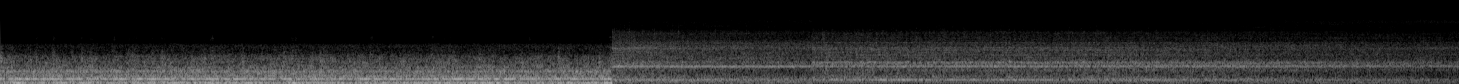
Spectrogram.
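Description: Small farm tractor's engine running steadily with its rear rotary tiller working the soil, loud and close for about six seconds, then suddenly more distant and quieter, fading gradually as the tractor moves away down the row.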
